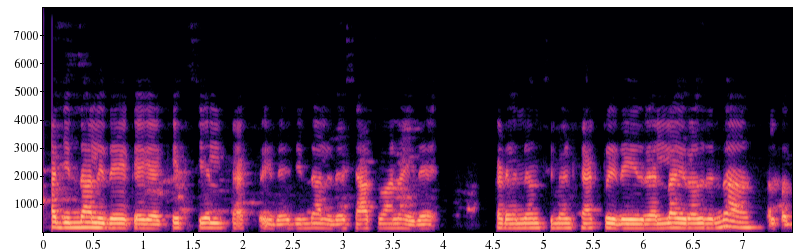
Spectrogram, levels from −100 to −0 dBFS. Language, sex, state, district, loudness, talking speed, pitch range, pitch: Kannada, female, Karnataka, Bellary, -19 LUFS, 145 wpm, 155-170 Hz, 160 Hz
